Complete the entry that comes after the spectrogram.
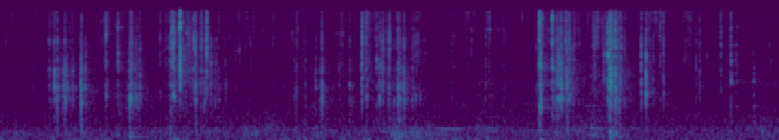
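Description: A solid, oval, pink hard soap bar is held in the hand and scraped and shaved with a metal utility blade, coming off in brittle flakes. The sound is a quiet run of crisp, dry scraping and crackling bursts, bright and hissy with almost no low end. The bursts come in uneven clusters, and each stops almost instantly.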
